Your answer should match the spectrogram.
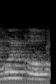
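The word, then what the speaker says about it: Wulckow: I don't pronounce it W because I think so there's Hulkov and there's Hulko. So if I said Hulkov, it would be from Russian, but Hulko would be the pronunciation that in Brandenburg and in Prussia would be used. So you don't pronounce the W.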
